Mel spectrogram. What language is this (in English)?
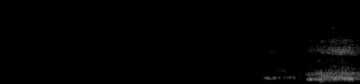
Czech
